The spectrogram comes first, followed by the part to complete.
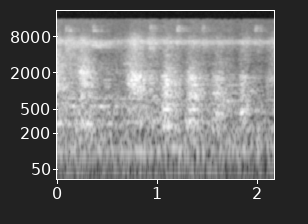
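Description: Faint chalk strokes scratching on a blackboard as a word is written, several short scrapes in quick succession.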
